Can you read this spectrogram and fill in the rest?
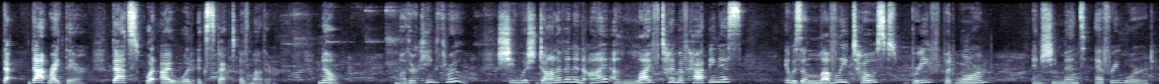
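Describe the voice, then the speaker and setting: A woman's voice: fairly high pitch, a little slow, close to an everyday voice. A woman playing an anxious, talkative 1910s bride-to-be in a period audio drama, wry and exasperated. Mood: exasperated gratitude. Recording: party crowd chatter behind.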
